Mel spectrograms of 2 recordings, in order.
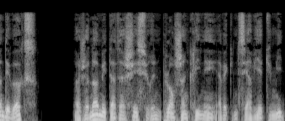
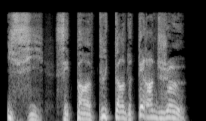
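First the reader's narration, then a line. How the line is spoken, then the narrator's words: Man yelling. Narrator (French): hurle l'homme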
